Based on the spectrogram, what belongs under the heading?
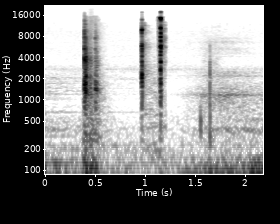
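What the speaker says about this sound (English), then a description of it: "I'm clicking on it. I'm pressing." Several sharp computer mouse clicks during play of the horror game Welcome to the Game III, spaced irregularly and alone over a quiet background.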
